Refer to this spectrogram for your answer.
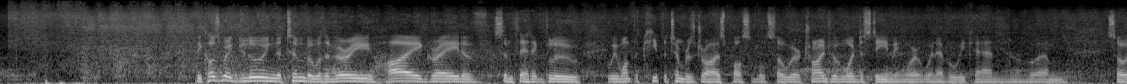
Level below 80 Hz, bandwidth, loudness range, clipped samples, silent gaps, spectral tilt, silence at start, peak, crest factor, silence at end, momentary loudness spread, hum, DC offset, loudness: -44 dBFS; over 20 kHz; 6 LU; under 0.1%; none; -5 dB/octave; 0 s; -6 dBFS; 16 dB; 0 s; 11 LU; none; under 0.1%; -22 LUFS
